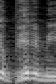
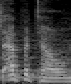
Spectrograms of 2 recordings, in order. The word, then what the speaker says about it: epitome: beauty epitome yes you know I've heard it pronounced both ways actually really yeah I I think epitome is correct but like I have I have also heard a pronounced epome yeah huh the kiss is warm enough to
